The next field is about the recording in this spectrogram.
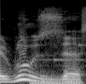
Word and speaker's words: Ruze: On va repartir dans le Digging Records Show avec une nouveauté, c'est Ruse, ça s'écrit R-U-Z-E, ça s'appelle What a Girl Do, extrait de l'album RZ-003, ça vient de Birmingham et c'est pour continuer le Digging Records Show.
